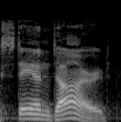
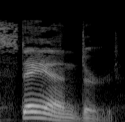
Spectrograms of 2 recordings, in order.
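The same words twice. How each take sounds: First: The second vowel is a full vowel. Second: The second vowel is a reduced schwa. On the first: The speaker calls it wrong. "notice I'm not saying standard" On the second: The speaker calls it right. "but standard"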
